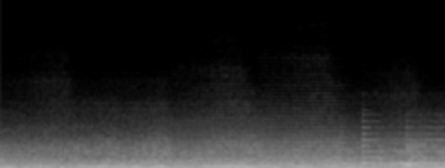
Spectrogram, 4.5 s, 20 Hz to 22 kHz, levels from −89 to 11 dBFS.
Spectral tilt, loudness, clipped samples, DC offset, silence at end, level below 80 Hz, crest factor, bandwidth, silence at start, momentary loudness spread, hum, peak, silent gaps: -7.5 dB/octave; -24 LUFS; under 0.1%; under 0.1%; 0 s; -32 dBFS; 16 dB; 9.4 kHz; 0 s; 4 LU; none; -8 dBFS; none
